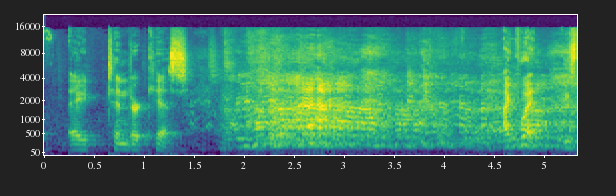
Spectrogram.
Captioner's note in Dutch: lacht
